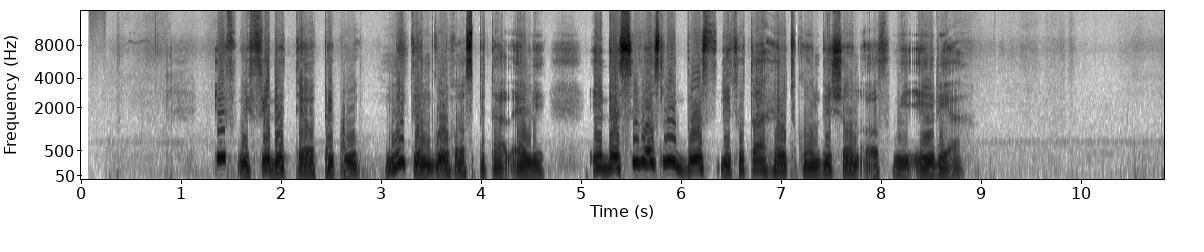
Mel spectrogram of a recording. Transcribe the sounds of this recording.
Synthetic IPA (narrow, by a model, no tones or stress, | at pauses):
ifwifidetɛlpipol | mek̚dɛ̃mɡohɔspita̰lʔɛli | idesiɹiɔslibustditʰotalɦɛlθkɔ̃ndiʃɔ̃nɔ̰fwiʔeɹia̰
